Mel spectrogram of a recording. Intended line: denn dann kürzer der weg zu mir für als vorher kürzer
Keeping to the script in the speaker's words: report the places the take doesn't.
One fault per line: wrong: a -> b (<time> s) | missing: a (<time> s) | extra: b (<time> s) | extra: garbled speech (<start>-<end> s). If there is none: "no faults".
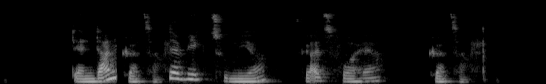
no faults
